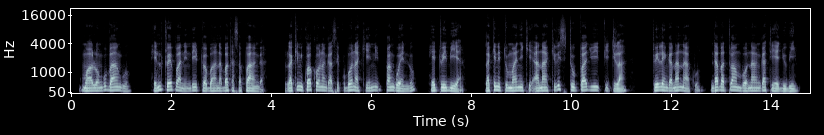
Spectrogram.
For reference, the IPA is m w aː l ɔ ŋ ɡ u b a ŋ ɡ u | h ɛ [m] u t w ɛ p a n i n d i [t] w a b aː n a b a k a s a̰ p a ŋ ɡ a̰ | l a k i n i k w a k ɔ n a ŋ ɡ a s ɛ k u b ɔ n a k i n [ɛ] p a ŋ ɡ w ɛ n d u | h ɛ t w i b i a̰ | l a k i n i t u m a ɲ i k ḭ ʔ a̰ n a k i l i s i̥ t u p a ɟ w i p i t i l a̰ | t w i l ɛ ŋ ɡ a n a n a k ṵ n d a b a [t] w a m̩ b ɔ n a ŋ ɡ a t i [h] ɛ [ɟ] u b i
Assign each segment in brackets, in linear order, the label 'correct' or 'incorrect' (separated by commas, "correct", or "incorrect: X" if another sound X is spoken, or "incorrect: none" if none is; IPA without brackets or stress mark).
incorrect: n, correct, incorrect: i, correct, correct, correct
